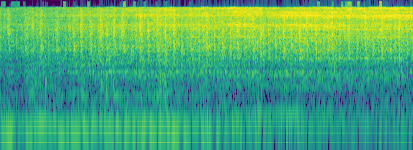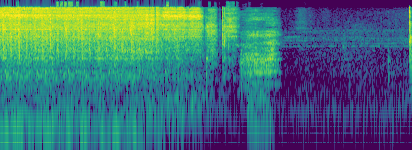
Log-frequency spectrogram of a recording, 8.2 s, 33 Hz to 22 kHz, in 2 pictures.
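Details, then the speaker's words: Old Ford running with choke overridden, 60 lbs oil pressure: loud engine with an uneven, lumpy beat of about three pulses a second before cutting out; rough idle, cause not yet found. "you don't sound real happy but it's running I'm having to override the choke"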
